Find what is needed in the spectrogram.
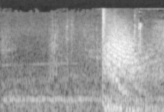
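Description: Animated sci-fi blaster fire: a low steady hum, then about a second in a sudden loud volley of shots with sweeping zaps.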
